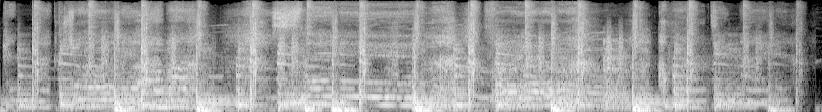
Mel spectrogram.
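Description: A pop song plays loudly and continuously, driven by punchy, regular drum hits and layered synths with steady harmonic tones throughout.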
